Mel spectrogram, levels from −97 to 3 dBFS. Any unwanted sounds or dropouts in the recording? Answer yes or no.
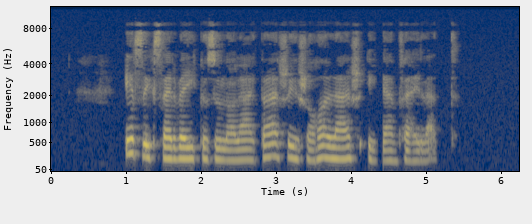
yes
